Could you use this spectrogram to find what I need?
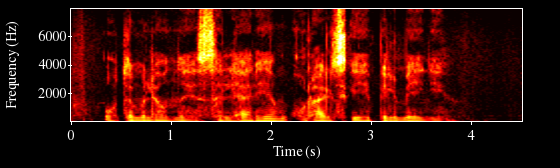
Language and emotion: Russian, neutral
